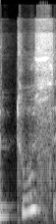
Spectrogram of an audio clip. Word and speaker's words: tous: Donc ici, tous est bien pronom. Quand tous est pronom, on prononce toujours le S.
